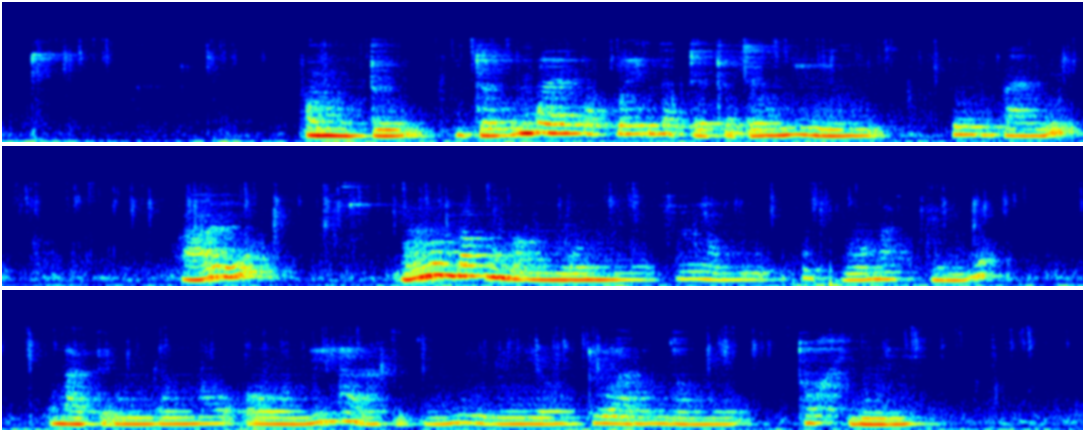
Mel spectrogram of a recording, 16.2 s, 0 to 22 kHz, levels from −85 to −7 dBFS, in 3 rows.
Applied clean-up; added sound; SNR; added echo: neural separator model SepFormer DNS4.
